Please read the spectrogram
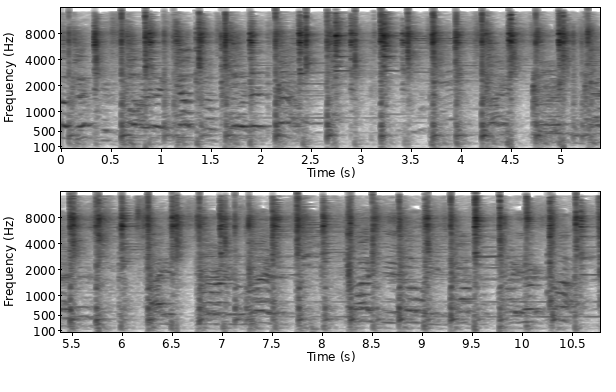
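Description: Improvised kitchen percussion: wooden spoons beating a fast, steady rhythm on pots and a metal bowl, with voices singing over it.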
